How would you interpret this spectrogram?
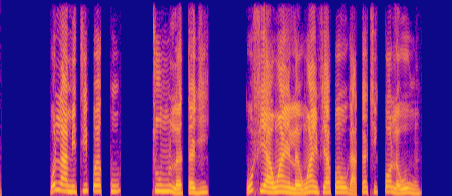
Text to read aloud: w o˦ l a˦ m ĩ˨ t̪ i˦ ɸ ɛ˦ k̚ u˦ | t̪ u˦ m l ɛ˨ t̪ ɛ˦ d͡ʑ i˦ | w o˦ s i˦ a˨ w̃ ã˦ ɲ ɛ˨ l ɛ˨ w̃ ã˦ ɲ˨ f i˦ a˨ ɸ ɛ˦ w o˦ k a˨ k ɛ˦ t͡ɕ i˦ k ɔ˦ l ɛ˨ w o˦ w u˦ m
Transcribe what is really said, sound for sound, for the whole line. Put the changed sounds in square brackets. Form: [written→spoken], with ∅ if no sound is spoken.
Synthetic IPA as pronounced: w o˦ l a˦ m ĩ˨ t̪ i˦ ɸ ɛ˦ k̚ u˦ | t̪ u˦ m l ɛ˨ t̪ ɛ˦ d͡ʑ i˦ | w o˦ [s→f] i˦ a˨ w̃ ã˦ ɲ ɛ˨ l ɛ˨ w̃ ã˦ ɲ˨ f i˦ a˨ ɸ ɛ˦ w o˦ [k→ɡ] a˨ k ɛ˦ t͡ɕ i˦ k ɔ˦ l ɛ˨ w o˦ w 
